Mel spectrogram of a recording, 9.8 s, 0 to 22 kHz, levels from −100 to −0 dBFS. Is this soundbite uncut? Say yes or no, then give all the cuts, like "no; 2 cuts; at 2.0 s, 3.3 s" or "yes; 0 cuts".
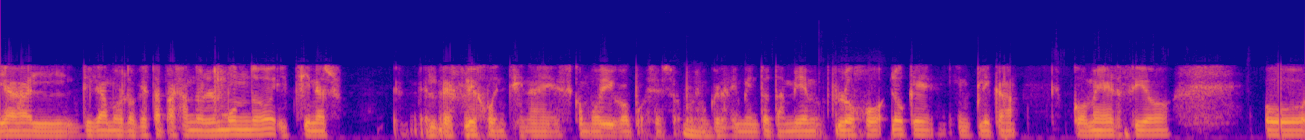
no; 2 cuts; at 2.1 s, 6.7 s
